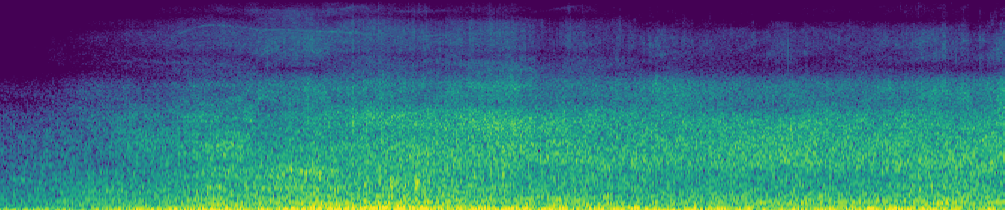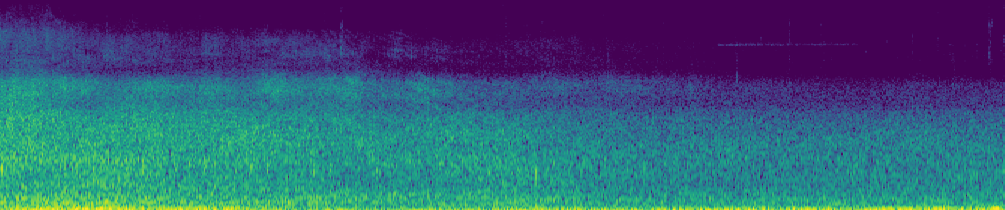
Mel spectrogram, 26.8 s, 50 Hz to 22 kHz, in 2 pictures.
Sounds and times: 0.0s Traffic 26.8s

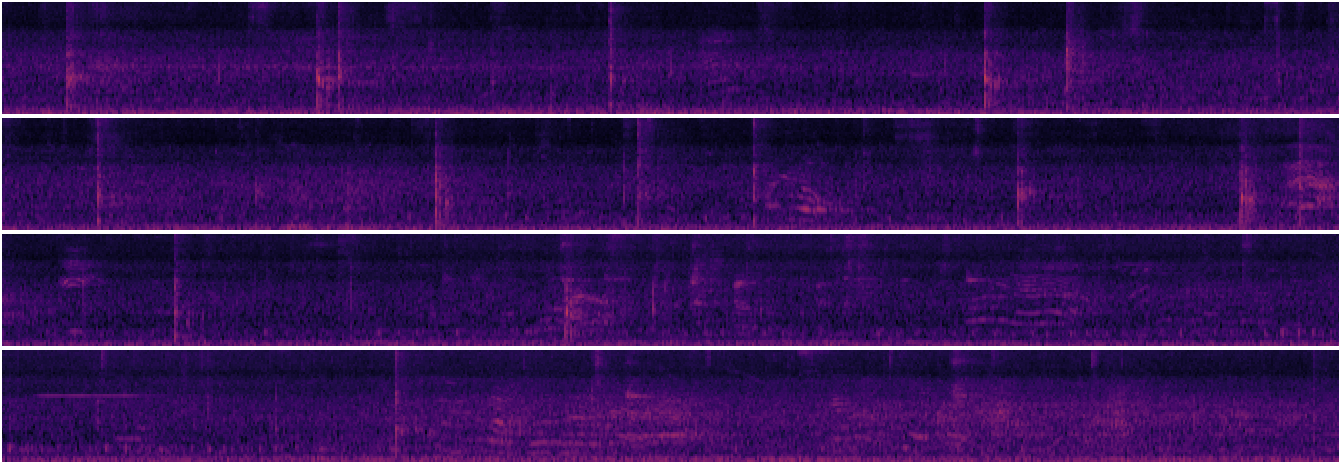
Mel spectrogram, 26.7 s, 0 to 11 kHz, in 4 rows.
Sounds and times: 0.2s Tennis 26.7s
17.2s Traffic Sound 26.7s

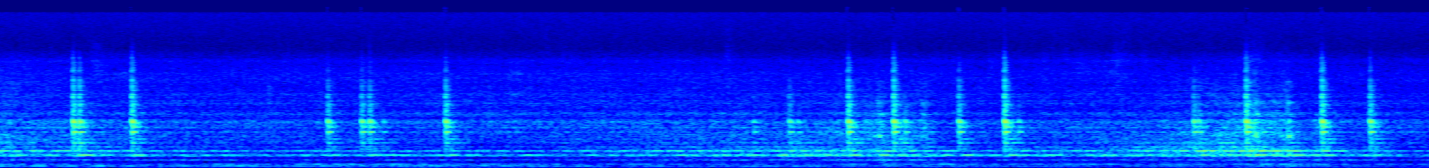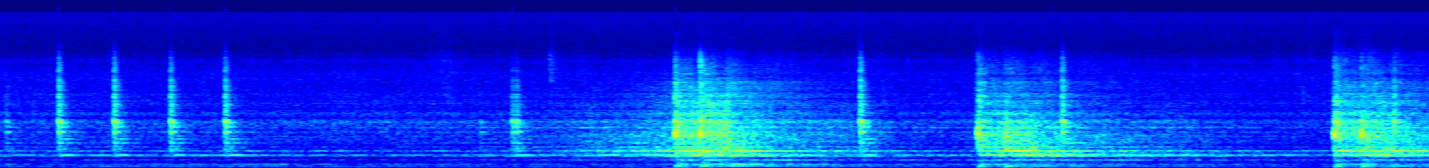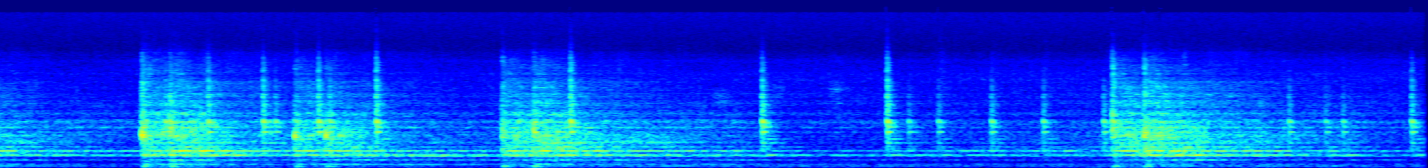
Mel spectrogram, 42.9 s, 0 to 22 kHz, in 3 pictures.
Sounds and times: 0.0s metallic constructions of the bridge 42.8s

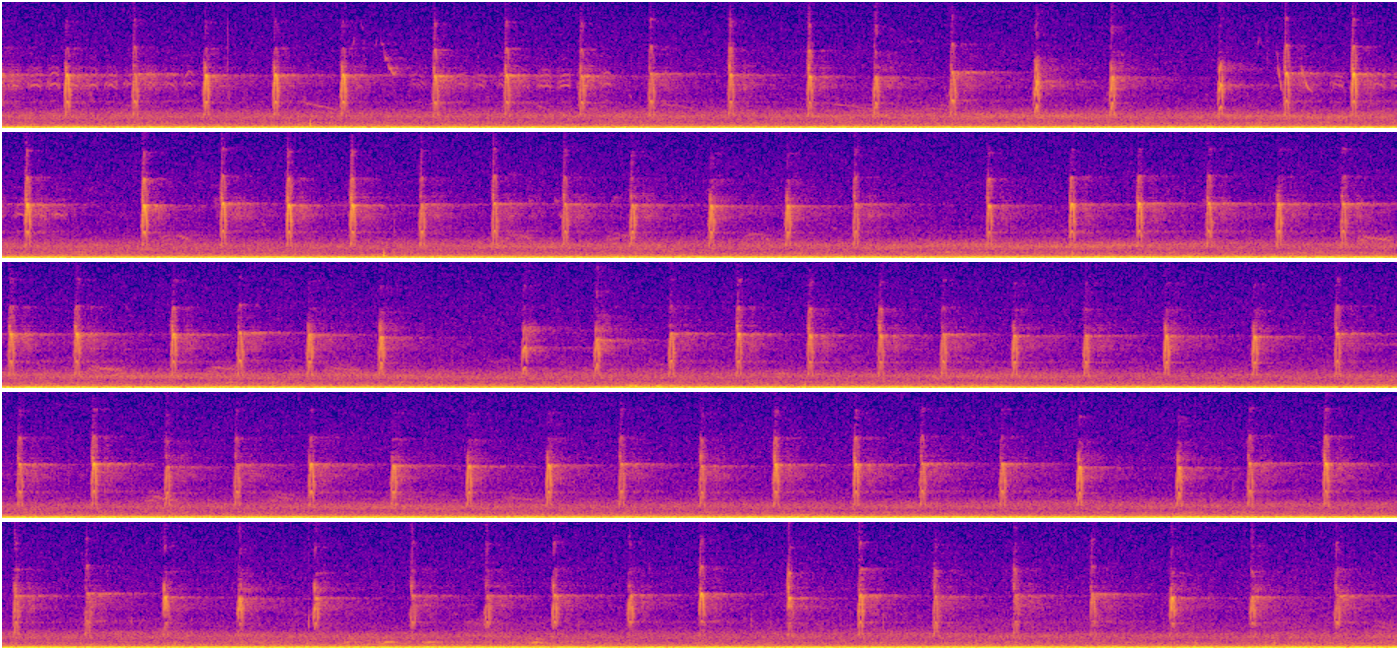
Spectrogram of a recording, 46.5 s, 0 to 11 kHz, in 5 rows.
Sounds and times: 0.0s bird is singing on top of aspen tree 46.5s

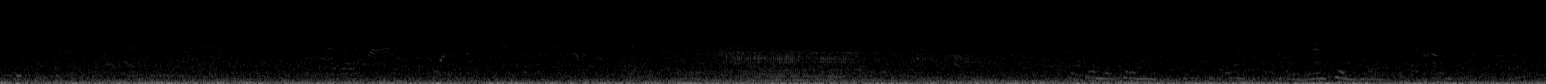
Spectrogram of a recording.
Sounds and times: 0.0s Environmental noise generated by distant airport 15.4s

